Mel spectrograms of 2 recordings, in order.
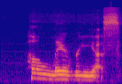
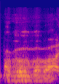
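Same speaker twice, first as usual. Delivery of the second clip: mock puppy bark. Imitating the puppy chasing down the hall barking "bah". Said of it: "she will chase you down the hall now going".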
